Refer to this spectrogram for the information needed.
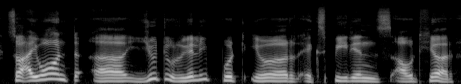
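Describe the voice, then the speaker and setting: A middle-aged man hosts a business chat, earnest and full of little "uh" pauses. His voice runs a touch high. It is recorded dry, with no echo. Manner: earnest, with frequent "uh" fillers and "really". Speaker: podcast host, company CEO. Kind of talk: interview hosting, introducing guests.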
